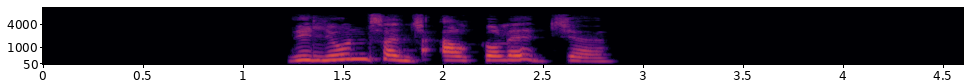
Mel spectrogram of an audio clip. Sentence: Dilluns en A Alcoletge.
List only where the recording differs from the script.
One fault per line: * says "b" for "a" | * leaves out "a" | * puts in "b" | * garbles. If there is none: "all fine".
all fine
